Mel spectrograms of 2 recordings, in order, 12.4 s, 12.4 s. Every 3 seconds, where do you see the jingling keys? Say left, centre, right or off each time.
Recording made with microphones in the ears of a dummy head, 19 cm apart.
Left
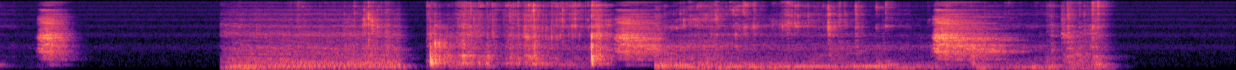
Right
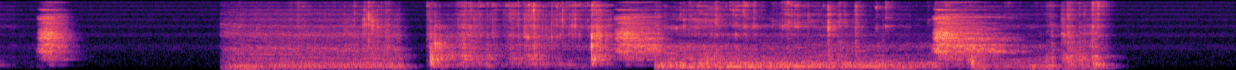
left, left, right, right.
